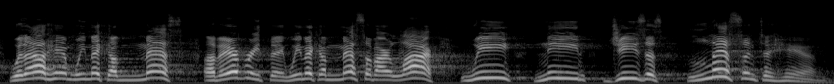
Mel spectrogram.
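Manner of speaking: high, loud pulpit climax, building in force; fervent preaching. Real, not acted. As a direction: drive each repeated plea home to the congregation.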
